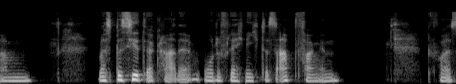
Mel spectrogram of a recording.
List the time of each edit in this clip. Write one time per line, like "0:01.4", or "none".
0:02.5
